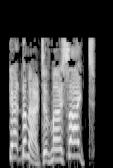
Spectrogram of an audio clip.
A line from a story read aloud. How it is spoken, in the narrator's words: Clavellus shouted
